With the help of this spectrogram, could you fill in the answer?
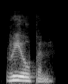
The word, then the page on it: reopen: Indian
